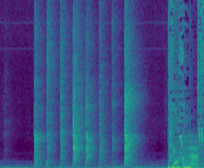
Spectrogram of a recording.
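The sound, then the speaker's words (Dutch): Applause: a string of sharp, separate handclaps that builds into a louder, denser burst of clapping at the end. No voices are heard. “er klinkt applaus.”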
